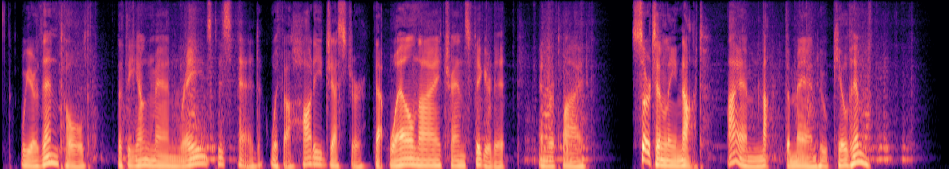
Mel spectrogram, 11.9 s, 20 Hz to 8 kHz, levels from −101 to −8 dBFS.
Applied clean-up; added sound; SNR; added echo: neural mask model RNNoise.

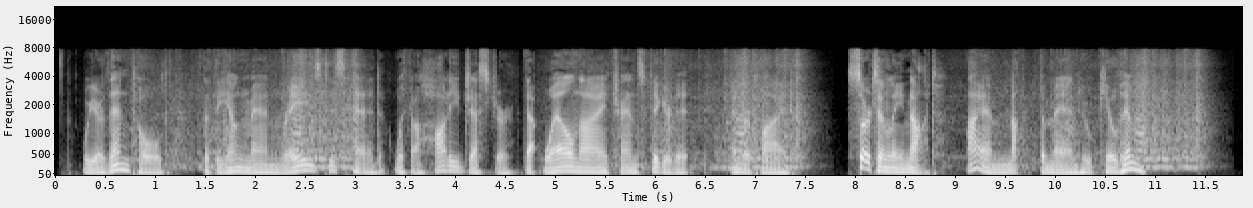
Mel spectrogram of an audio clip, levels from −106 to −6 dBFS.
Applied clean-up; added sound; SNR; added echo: none; Squeak; 13 dB; none.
